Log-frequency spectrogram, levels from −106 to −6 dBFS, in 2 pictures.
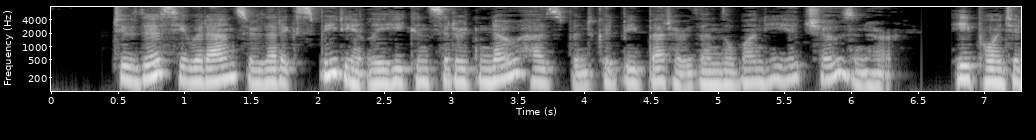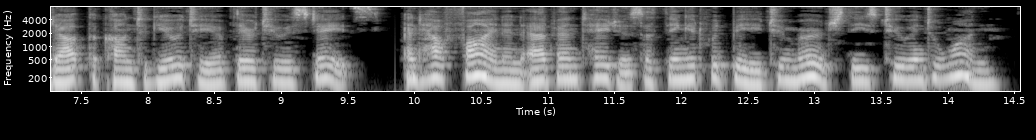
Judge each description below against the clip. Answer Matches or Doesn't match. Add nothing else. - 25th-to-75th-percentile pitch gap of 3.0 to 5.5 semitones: Matches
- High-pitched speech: Doesn't match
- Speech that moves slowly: Doesn't match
